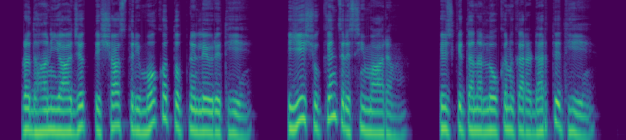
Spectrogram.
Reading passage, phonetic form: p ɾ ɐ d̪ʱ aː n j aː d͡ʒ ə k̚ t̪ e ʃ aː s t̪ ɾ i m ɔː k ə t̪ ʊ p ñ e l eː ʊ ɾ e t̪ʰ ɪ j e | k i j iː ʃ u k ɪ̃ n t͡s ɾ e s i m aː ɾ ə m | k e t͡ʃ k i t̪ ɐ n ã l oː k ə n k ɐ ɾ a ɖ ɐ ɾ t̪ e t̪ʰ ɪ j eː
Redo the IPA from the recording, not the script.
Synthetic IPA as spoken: p ɾ ɐ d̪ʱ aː n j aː d͡ʒ ə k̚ t̪ e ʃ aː s t̪ ɾ i m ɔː k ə t̪ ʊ p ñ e l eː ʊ ɾ e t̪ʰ ɪ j e | k i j iː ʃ u k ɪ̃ n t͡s ɾ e s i m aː ɾ ə m | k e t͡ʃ k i t̪ ɐ n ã l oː k ə n k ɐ ɾ a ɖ ɐ ɾ t̪ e t̪ʰ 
